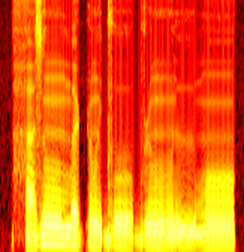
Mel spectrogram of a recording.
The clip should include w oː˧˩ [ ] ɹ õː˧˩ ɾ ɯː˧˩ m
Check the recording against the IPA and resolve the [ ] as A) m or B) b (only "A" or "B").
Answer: B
